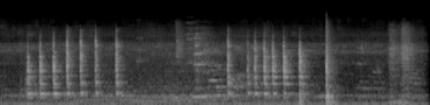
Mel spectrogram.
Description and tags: The sound of an old spring door closer in a busy Café toilet.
